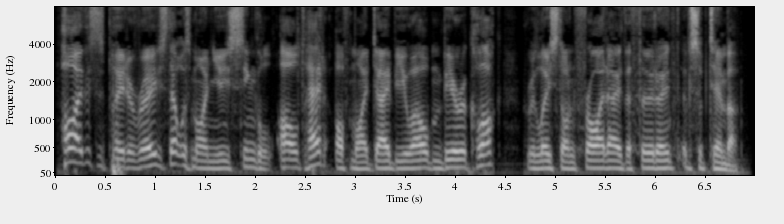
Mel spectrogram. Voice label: radio outro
